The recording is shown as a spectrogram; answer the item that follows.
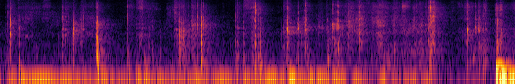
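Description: Oracle cards are shuffled and drawn with a run of quick, crisp papery flicks and taps in an irregular rhythm, close by and fairly quiet, with no talking.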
